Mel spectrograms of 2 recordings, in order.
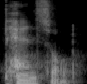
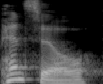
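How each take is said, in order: First: The second syllable has a relaxed uh sound. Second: The second syllable has a clear short I sound. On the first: The speaker calls it right. "but pencil. Is the closed, relaxed sound uh" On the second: The speaker calls it wrong. "Not pencil"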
